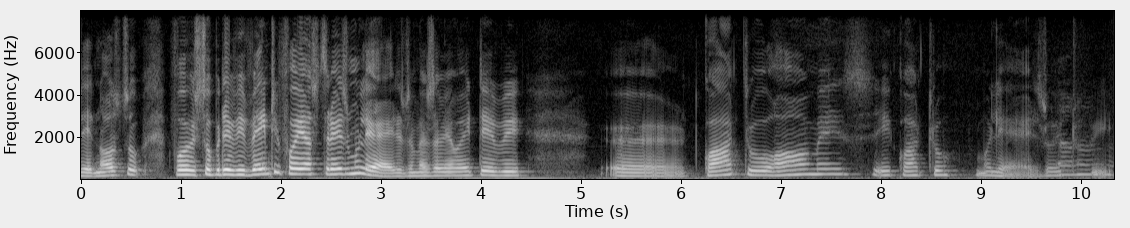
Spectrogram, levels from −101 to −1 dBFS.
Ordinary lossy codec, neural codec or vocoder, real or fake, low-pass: none; none; real; none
